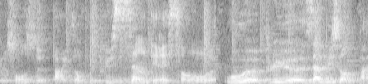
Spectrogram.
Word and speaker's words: plus: En général, on ne prononce pas le S quand il y a un adjectif après.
